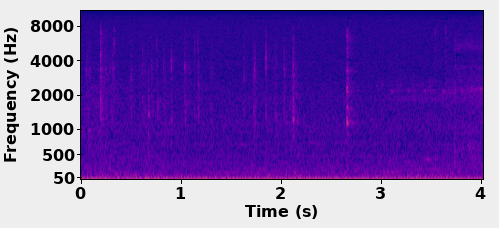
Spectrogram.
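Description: Computer keyboard typing: a run of irregular, uneven keystrokes.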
